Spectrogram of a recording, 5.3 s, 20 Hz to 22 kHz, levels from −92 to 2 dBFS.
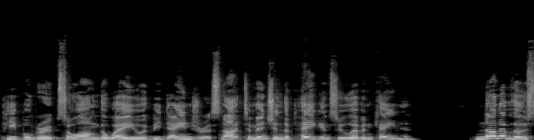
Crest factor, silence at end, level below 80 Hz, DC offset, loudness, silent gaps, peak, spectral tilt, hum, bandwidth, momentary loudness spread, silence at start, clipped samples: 16 dB; 0 s; -84 dBFS; under 0.1%; -31 LUFS; 4.20-4.56 s, 4.64-4.69 s; -14 dBFS; -4 dB/octave; none; 14.5 kHz; 6 LU; 0 s; under 0.1%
